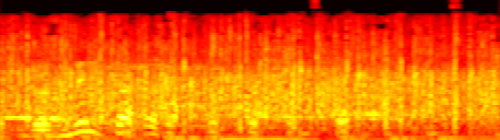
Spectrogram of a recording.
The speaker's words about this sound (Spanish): ¡Un aplauso para él!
